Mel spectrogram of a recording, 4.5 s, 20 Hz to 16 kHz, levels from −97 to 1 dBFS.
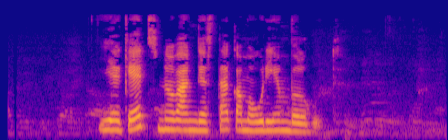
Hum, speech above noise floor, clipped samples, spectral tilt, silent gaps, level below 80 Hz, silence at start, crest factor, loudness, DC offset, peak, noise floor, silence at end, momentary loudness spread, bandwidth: none; 34 dB; under 0.1%; -4.5 dB/octave; none; -74 dBFS; 1 s; 22 dB; -24 LUFS; under 0.1%; -4 dBFS; -58 dBFS; 1.15 s; 9 LU; 11.5 kHz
